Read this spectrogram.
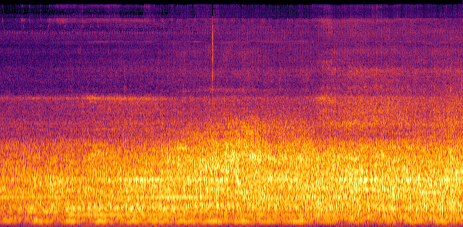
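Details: Petrol crane truck being revived from sitting, hood down and idled up during its first run after the tank was fully drained: the engine holds a smooth, even idle throughout with no knocks or misses and sounds healthy.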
